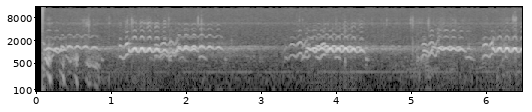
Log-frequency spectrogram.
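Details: At dusk on Dollars Lake, Ontario, several loons give wavering, quavering tremolo calls that overlap in bursts, separated by brief pauses, over a faint low steady hum.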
